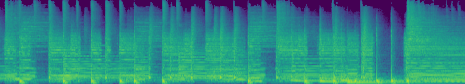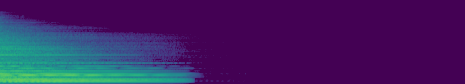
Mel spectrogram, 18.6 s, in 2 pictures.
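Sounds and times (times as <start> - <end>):
music without bass: 0.0 - 12.9.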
